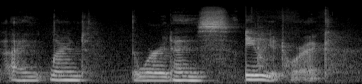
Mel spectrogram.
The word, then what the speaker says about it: aleatory: learned the word and aleatory not alia toric aleatory not aleatory so what is going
